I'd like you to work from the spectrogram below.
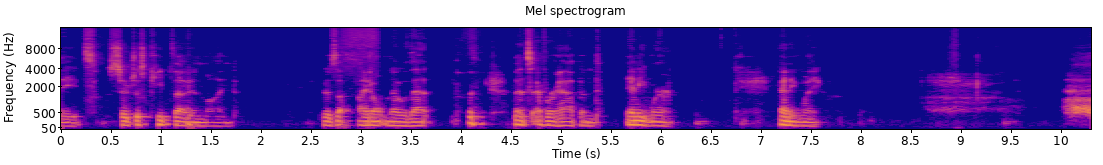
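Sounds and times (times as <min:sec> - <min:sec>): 
speech: 0:00.0 - 0:01.8, 0:02.6 - 0:07.7
loud breath: 0:08.6 - 0:10.2
breathy voiced yawn: 0:10.0 - 0:10.2.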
